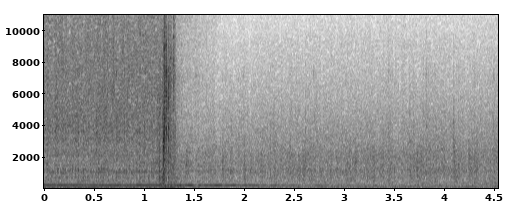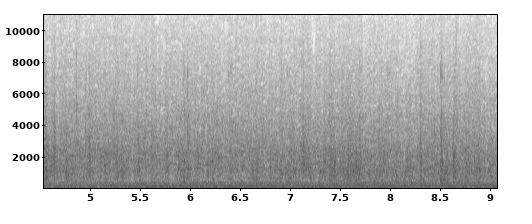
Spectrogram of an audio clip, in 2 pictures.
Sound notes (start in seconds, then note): 0.1 door slams; 3.3 motor hums to life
